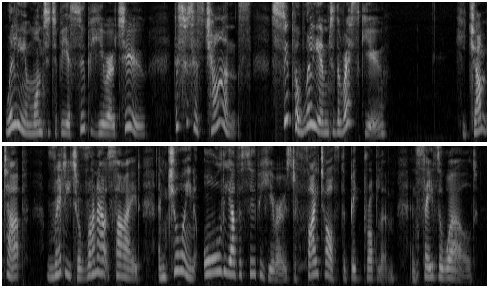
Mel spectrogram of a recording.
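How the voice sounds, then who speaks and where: Expressive woman reading a children's story, slowly. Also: mid-range voice, vocal fry. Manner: dramatic pauses, drawn-out emphasis, drops to hushed tones.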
